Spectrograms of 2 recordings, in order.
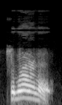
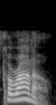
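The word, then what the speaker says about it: Carano: was looking it up it is a c a r a n o so I would say that's corano corano that's what I thought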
